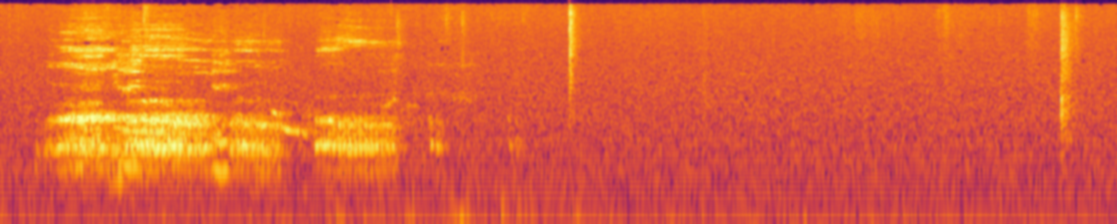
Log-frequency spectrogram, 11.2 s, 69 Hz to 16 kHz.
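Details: Black howler monkeys at La Ensenada, Costa Rica, in January 2013: one gives a deep, rasping roar in two long bursts, followed by quiet.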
